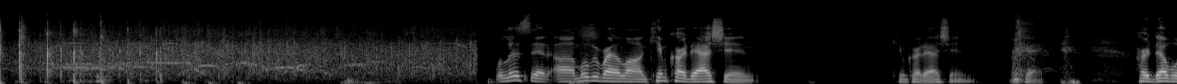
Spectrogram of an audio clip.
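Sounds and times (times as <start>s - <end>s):
small group clapping: 0.0s - 4.8s
speech: 5.0s - 7.6s, 9.0s - 10.8s, 11.4s - 11.7s.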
